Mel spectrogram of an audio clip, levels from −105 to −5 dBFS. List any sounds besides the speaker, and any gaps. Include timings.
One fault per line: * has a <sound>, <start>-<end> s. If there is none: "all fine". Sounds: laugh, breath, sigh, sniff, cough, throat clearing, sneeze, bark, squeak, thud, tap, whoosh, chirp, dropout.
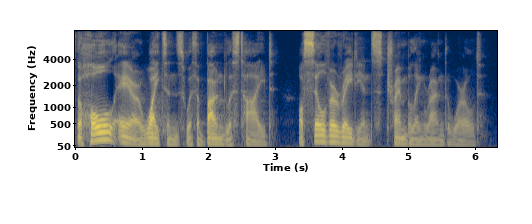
all fine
